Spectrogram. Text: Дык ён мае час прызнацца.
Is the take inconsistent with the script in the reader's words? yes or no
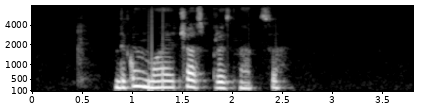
no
